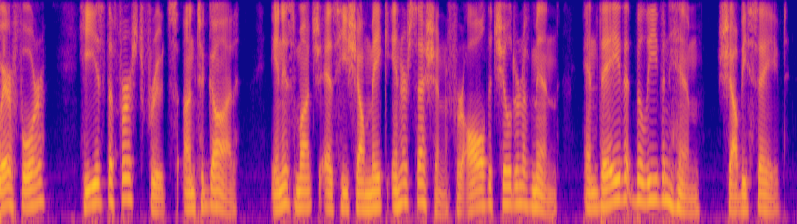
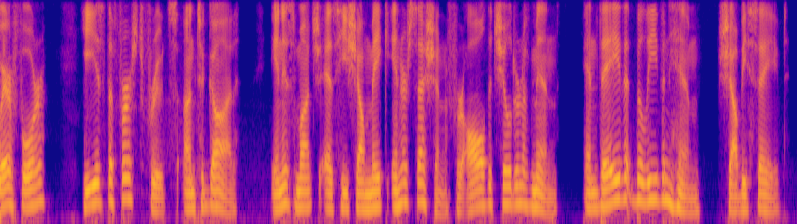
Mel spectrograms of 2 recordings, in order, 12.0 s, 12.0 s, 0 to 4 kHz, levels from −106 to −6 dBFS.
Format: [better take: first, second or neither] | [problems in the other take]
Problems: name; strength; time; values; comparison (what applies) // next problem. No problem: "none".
first | noise reduction (neural mask model Resemble Enhance denoiser)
